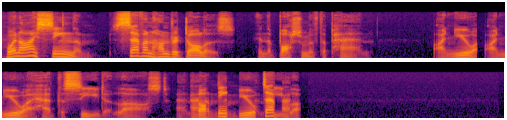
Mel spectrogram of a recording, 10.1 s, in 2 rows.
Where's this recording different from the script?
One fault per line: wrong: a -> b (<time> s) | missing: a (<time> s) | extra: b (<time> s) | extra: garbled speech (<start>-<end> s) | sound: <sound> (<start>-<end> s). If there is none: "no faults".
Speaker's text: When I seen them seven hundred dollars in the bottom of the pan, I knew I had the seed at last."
extra: knew I (4.9 s)
extra: garbled speech (6.8-8.0 s)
